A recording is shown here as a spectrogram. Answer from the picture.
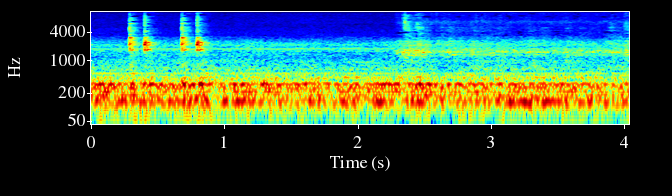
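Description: Electronic roulette gaming machine: two quick pairs of sharp clicks, then about two seconds in a longer rattling sound that fades as the on-screen wheel is set spinning, over a steady low hum.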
